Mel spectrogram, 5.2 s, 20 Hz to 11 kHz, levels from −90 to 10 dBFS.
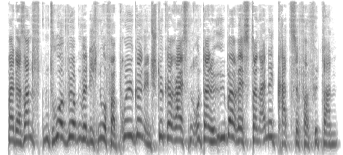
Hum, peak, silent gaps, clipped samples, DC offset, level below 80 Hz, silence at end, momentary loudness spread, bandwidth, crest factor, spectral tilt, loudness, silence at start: none; -6 dBFS; none; under 0.1%; under 0.1%; -72 dBFS; 0.1 s; 6 LU; 11 kHz; 18 dB; -3.5 dB/octave; -25 LUFS; 0.1 s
